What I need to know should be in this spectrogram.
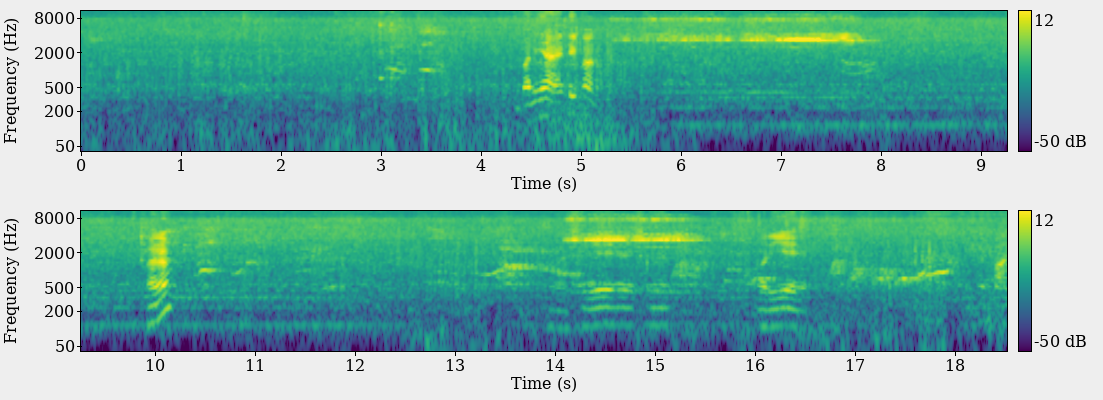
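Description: Plastic wrapping crinkles as it is handled.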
